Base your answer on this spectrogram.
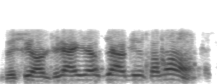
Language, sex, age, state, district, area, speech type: Odia, male, 60+, Odisha, Gajapati, rural, conversation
